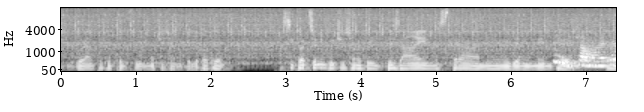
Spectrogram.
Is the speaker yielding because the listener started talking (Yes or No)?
Yes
